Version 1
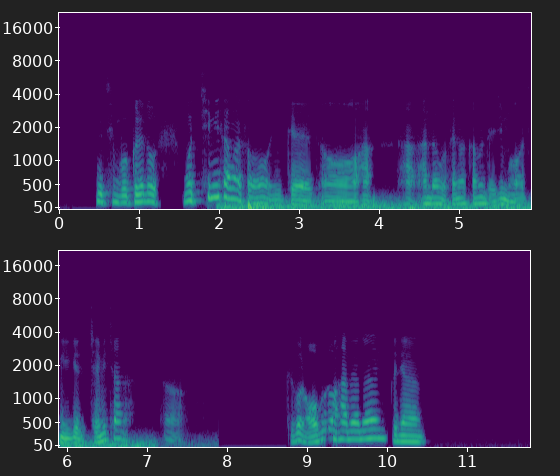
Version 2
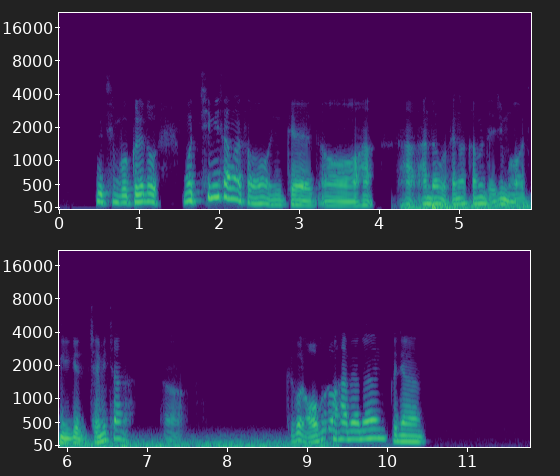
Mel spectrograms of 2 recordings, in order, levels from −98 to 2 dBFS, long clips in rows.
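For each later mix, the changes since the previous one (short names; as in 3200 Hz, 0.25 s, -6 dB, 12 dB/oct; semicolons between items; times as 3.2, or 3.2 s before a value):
speech +6.0 dB; background: entry +2.30 s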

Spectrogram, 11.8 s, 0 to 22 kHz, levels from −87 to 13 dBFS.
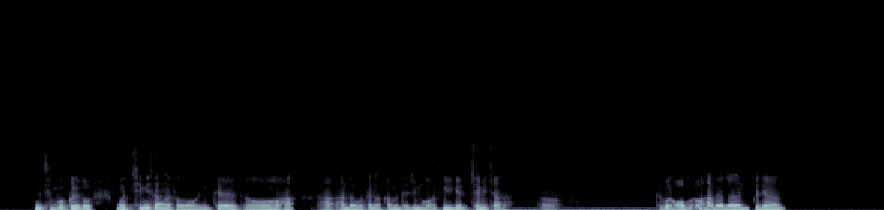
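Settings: speech +8.5 dB; master: add bell 89 Hz +3 dB 2.4 oct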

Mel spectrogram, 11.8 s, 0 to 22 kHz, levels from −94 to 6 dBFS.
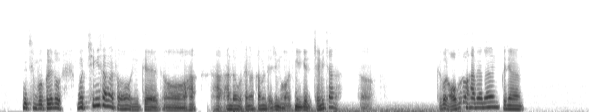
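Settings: master: add bell 89 Hz -3 dB 2.4 oct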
